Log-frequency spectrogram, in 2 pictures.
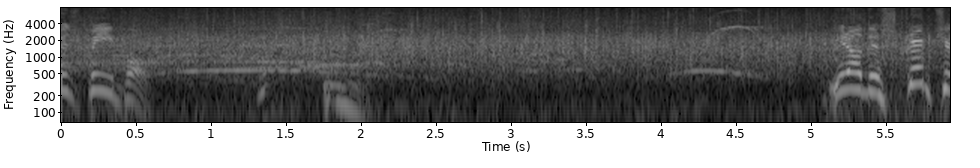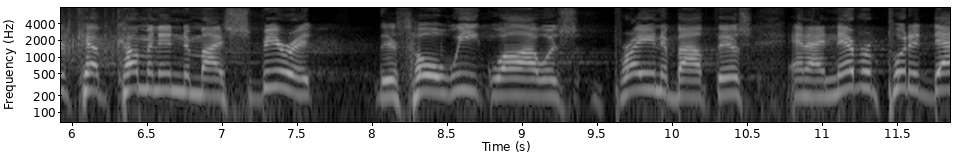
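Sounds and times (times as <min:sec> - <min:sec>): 
speech: 0:00.0 - 0:00.7, 0:01.3 - 0:02.2, 0:05.1 - 0:11.8
voices cheering: 0:00.0 - 0:05.6
audience clapping: 0:00.0 - 0:06.6.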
